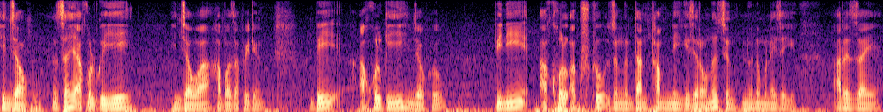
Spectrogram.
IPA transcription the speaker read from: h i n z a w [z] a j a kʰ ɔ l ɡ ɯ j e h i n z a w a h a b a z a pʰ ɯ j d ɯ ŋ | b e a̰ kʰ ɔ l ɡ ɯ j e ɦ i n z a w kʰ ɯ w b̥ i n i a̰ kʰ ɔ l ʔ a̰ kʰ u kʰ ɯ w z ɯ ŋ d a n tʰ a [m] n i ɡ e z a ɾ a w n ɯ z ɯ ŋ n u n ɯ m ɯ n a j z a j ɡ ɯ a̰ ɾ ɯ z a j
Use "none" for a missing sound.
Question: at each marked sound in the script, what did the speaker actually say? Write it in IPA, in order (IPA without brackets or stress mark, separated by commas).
z, m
